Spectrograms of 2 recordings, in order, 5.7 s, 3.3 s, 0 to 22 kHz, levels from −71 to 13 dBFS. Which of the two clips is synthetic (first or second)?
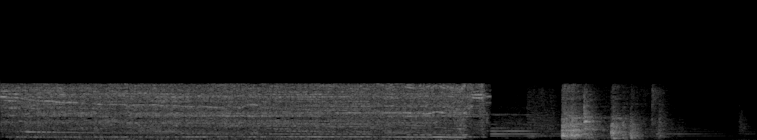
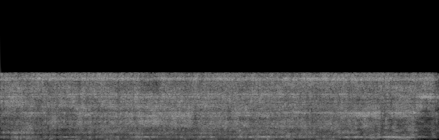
second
